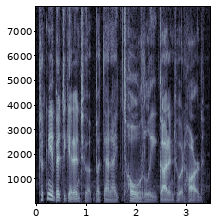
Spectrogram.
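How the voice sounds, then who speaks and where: A man casually commenting while streaming a video game, chatty and breaking into sudden excited exclamations. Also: very deep voice, quick pace, dry recording. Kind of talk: casual let's-play commentary. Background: game music and sound.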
